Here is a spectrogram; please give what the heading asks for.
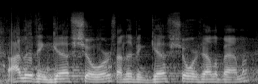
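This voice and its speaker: A man's voice: mid-range voice, fairly even intonation, fairly quick, a little mellow, big-room sound, slight background noise. A man with a Southern Texan accent giving an interactive business seminar, coaxing the audience to answer and cracking jokes. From Texas. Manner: upbeat, coaxing the audience, joking. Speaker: seminar speaker.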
